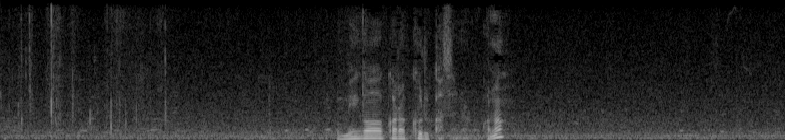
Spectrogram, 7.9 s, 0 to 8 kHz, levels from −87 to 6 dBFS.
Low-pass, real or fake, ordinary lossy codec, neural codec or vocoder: none; real; none; none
